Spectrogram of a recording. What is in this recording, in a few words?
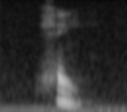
"hong4", chinese pinyin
